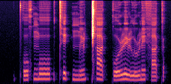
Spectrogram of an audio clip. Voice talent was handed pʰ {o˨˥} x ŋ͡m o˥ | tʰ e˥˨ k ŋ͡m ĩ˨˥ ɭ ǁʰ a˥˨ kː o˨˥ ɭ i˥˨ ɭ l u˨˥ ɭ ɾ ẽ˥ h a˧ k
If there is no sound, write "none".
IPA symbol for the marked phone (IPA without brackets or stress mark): o˨˥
